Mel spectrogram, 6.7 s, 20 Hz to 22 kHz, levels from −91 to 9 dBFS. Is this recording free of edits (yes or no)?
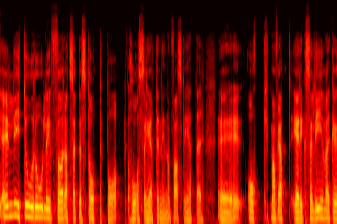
no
